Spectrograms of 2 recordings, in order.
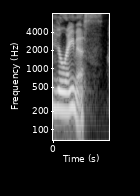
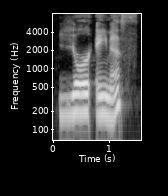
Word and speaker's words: Uranus: you say Uranus or you say Uranus and then you're saying urine. It's not as bad as Uranus, but it also kind of sounds everyone knows what you're doing in that in Uranus. Like okay, you're just avoiding saying Uranus. I think the real way to say it is like Uranus like if you're Greek or something.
